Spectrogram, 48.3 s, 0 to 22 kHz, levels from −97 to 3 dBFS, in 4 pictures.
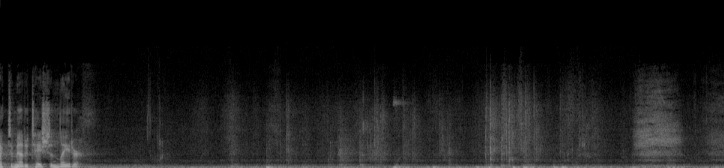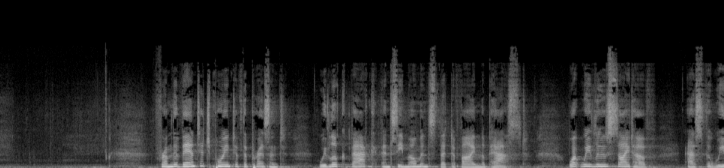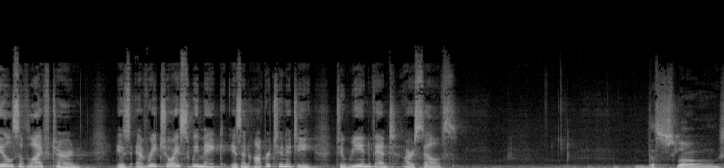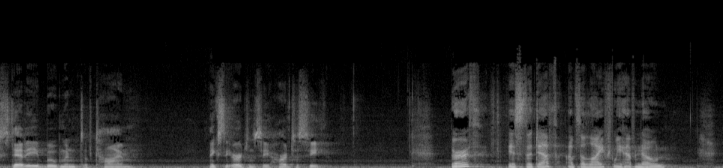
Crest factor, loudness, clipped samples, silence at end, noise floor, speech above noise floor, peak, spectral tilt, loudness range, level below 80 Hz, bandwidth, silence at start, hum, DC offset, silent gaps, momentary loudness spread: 20 dB; -27 LUFS; under 0.1%; 0.2 s; -57 dBFS; 30 dB; -8 dBFS; -4.5 dB/octave; 23 LU; -64 dBFS; 15 kHz; 0 s; none; under 0.1%; none; 24 LU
